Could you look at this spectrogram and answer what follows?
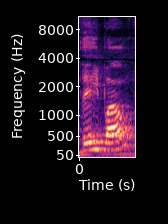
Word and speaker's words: Deibau: It's pronounced Deibau, from the Deibau clan of the Gudumaluilga Nation's top western region of the Torres Strait.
